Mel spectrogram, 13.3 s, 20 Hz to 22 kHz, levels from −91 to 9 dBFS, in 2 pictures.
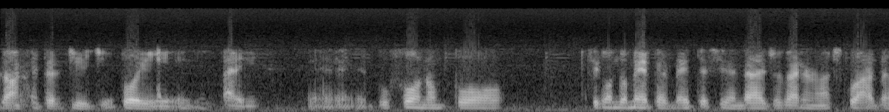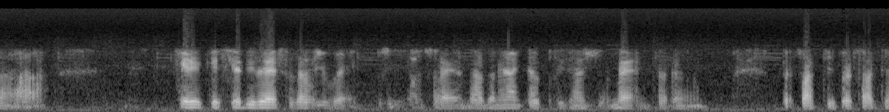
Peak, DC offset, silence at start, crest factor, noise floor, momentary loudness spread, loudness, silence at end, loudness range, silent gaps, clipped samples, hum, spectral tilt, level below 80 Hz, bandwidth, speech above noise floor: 0 dBFS; under 0.1%; 0 s; 24 dB; -50 dBFS; 17 LU; -23 LUFS; 0 s; 5 LU; none; under 0.1%; none; -5.5 dB/octave; -60 dBFS; 16 kHz; 26 dB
